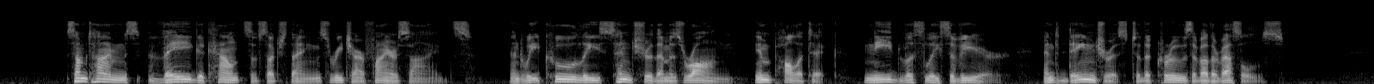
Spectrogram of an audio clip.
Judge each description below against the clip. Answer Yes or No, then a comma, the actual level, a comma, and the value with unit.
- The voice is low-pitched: Yes, very low, 95 Hz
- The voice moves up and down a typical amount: Yes, average, 3.8 semitones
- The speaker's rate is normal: No, slow, 120 wpm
